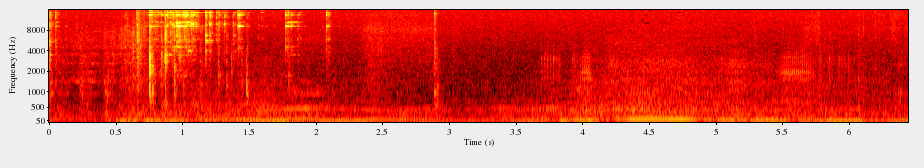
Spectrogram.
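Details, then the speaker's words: Petrol car engine revving up and down smoothly after an exhaust specialist welded and braced the exhaust; no blowing, rasp or ticking, and much quieter than before the repair. "sounds so much better okay let's do a quick little comparison this is what it sounded like before and this is what it sounds like now that's so much better"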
